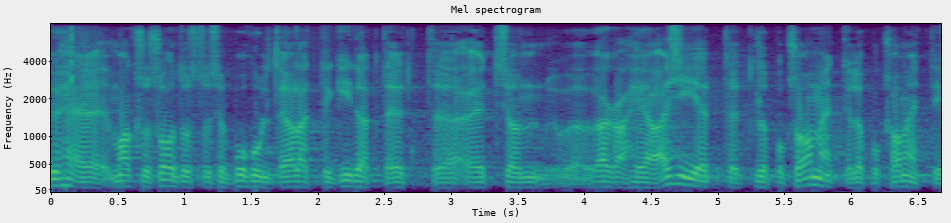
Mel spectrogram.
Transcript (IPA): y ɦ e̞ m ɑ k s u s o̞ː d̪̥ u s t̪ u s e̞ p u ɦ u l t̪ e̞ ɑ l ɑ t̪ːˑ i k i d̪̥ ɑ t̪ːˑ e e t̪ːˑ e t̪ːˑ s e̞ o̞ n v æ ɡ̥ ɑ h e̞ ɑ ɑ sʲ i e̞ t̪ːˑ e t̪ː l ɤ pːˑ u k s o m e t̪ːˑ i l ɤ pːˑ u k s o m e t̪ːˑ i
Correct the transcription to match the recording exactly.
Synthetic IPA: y ɦ e̞ m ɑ k s u s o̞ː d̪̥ u s t̪ u s e̞ p u ɦ u l t̪ e̞ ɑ l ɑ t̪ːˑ i k iː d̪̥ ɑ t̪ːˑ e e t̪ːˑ e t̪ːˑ s e̞ o̞ n v æ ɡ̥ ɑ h e̞ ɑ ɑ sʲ i e̞ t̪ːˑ e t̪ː l ɤ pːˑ u k s o m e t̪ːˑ i l ɤ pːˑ u k s o m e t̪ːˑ i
